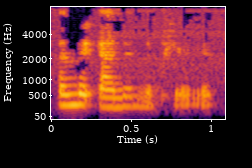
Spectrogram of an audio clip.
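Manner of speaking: normal talking voice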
